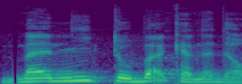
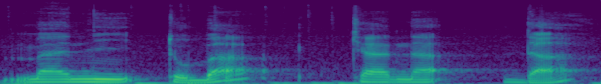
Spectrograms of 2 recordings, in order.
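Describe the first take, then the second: First: Said in the usual way. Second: "Manitoba, Canada" drawn out very slowly, syllable by syllable; dictating while typing. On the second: Real, not acted. (« Manitoba, Canada » dicté lentement, syllabe par syllabe) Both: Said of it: "on va marquer".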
